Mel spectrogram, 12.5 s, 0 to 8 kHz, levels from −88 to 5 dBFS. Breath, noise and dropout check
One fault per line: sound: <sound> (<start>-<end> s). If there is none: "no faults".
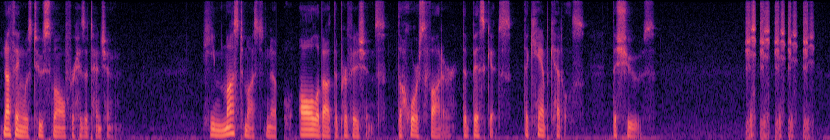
sound: dropout (4.1-4.3 s)
sound: laugh (11.2-12.2 s)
